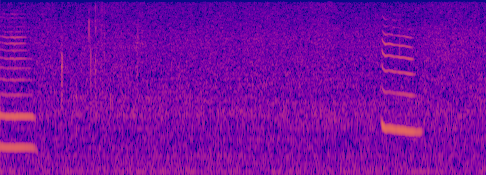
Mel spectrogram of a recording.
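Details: Household pet otter pressing for petting: two short, high, thin squeaks at the start and end of a quiet stretch, with low room hum between.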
